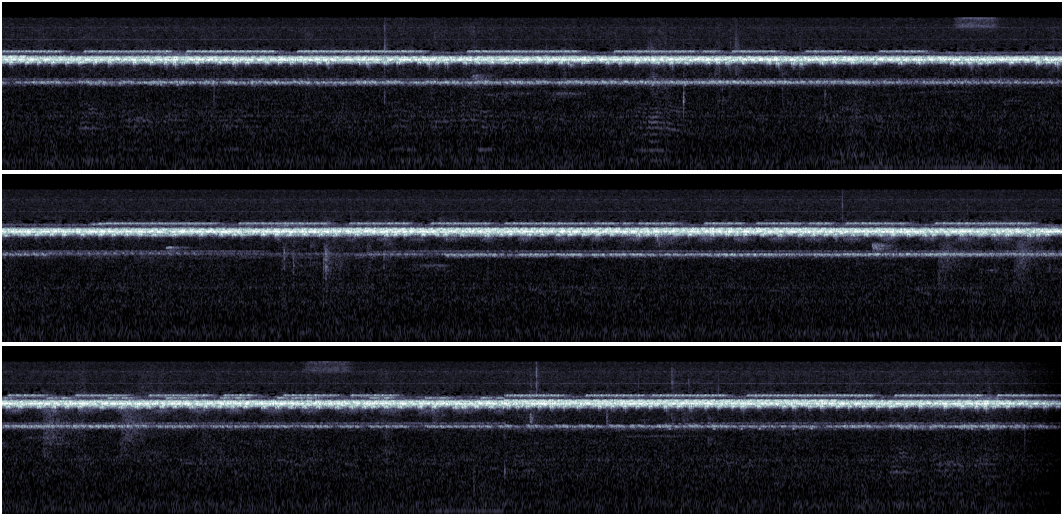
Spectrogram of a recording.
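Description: Steady chorus of insects, high-pitched and unbroken, with a fainter, lower-pitched second band of song beneath it.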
